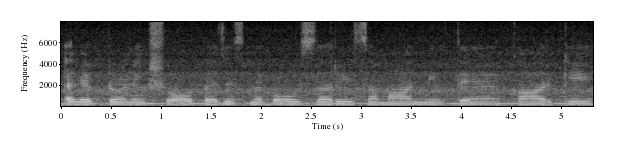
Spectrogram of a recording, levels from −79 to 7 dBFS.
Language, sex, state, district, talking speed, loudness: Hindi, male, Chhattisgarh, Raipur, 125 wpm, -17 LUFS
